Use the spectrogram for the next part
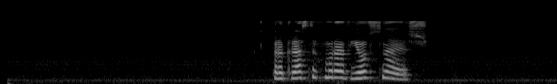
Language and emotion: Russian, positive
